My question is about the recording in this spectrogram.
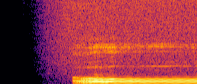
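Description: A man's voice singing unaccompanied: silence at first, then about a second in he begins one long, steady held note, the drawn-out "Oh" of "Oh no".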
